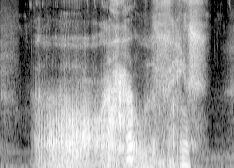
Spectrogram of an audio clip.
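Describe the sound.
A person growls like a bear: one rough, rumbling vocal growl lasting a couple of seconds, rising briefly in the middle and ending with a short throaty gurgle.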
